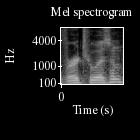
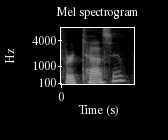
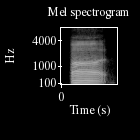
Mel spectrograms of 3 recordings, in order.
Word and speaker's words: Veritasium: Virtuism? I think it's Veritasium. Veritasium. Virtuism. Potassium. Yeah. Veritasium.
